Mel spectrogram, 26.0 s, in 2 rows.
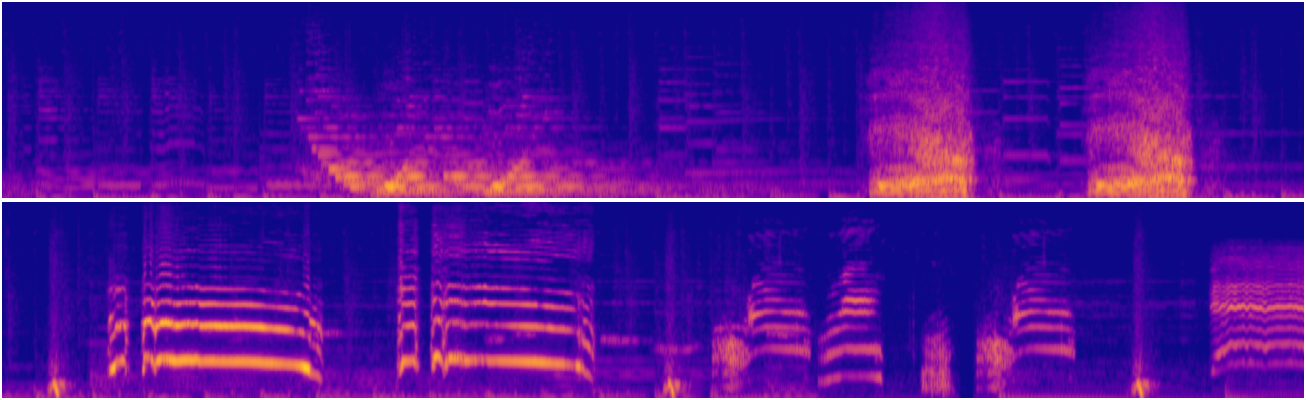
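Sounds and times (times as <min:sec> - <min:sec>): soft background music: 0:00.0 - 0:22.1, 0:22.8 - 0:26.0
bear roaring: 0:08.6 - 0:10.0, 0:10.8 - 0:12.2
rooster crowing: 0:14.1 - 0:16.2, 0:17.0 - 0:19.0.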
